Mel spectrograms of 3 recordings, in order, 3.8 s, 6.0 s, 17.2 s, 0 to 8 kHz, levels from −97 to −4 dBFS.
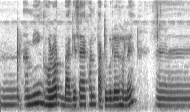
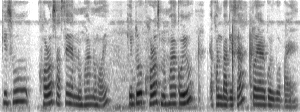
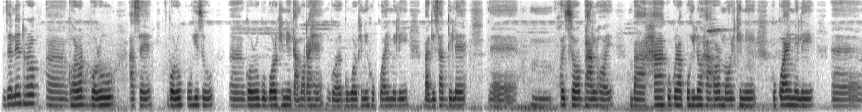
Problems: none marked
